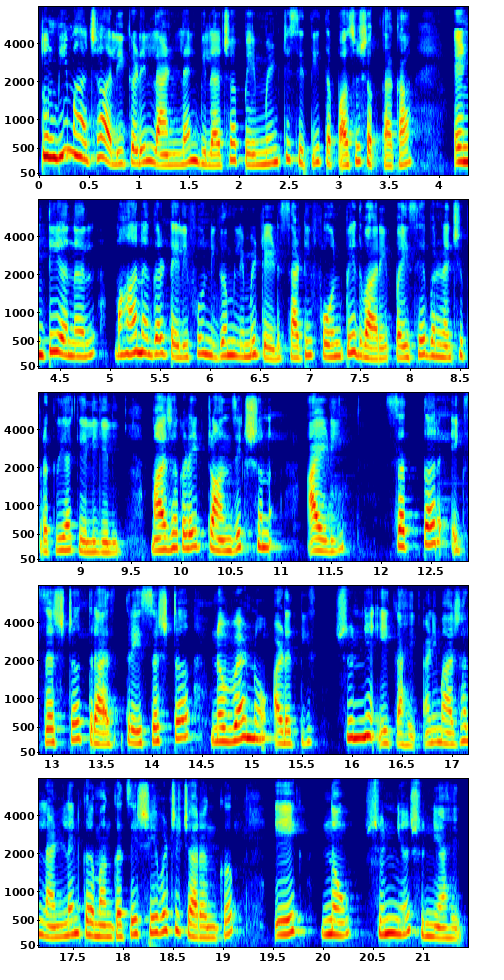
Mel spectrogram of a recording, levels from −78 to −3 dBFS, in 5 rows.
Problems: none marked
